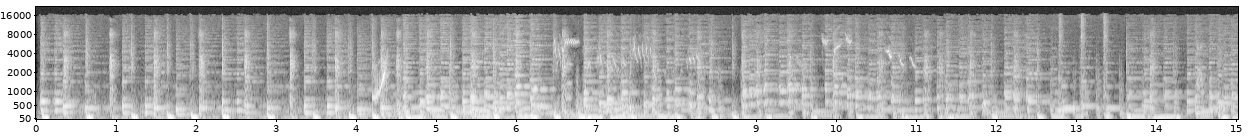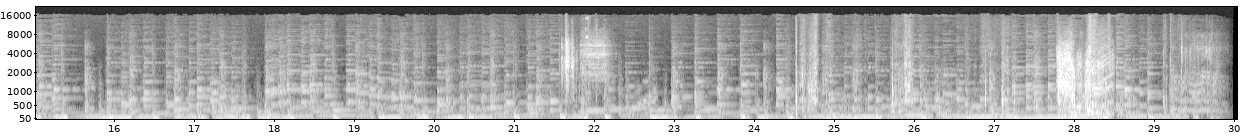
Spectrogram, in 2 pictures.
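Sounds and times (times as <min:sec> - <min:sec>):
ground background music: 0:00.0 - 0:29.4.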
